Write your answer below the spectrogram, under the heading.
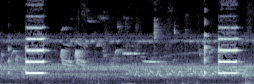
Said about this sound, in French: Croyez-le ou non, ce son n'est pas une vocalisation. Pendant sa parade, ce petit oiseau baisse la tête, relève le derrière et dresse ses ailes au-dessus de son dos en produisant un bruit aigu.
